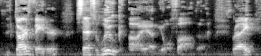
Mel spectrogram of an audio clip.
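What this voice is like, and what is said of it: Darth Vader voice impression. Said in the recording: “Sounds just like that, too. ... I did a pretty good impression. ... very ... Good.”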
